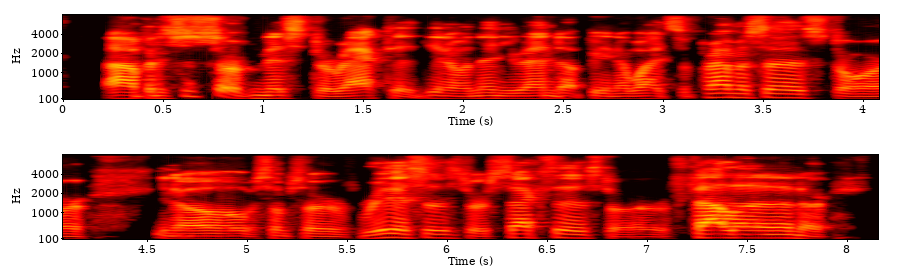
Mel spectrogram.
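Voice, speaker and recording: A man with a slight Northern Irish accent at a fairly quick pace, ordinary pitch variation, and a quiet background. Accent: subtle Northern Irish. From Northern Ireland. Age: 50s. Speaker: leadership coach. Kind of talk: interview answer.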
